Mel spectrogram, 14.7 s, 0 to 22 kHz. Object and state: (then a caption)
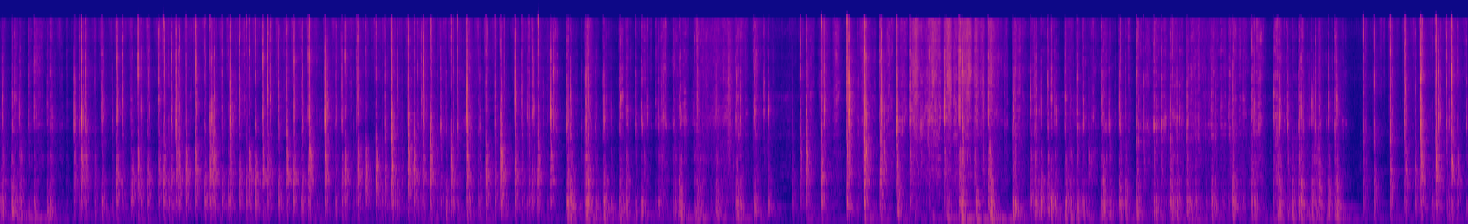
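Wooden door. Fingertips and short nails of both hands tap fast on a flat, light-coloured wooden door surface, large and likely hollow-core. The result is a dense, continuous stream of quick, dry taps with a low, hollow thud and almost no ring. Brief pauses fall near 0.7, 7.8 and 13.5 seconds.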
